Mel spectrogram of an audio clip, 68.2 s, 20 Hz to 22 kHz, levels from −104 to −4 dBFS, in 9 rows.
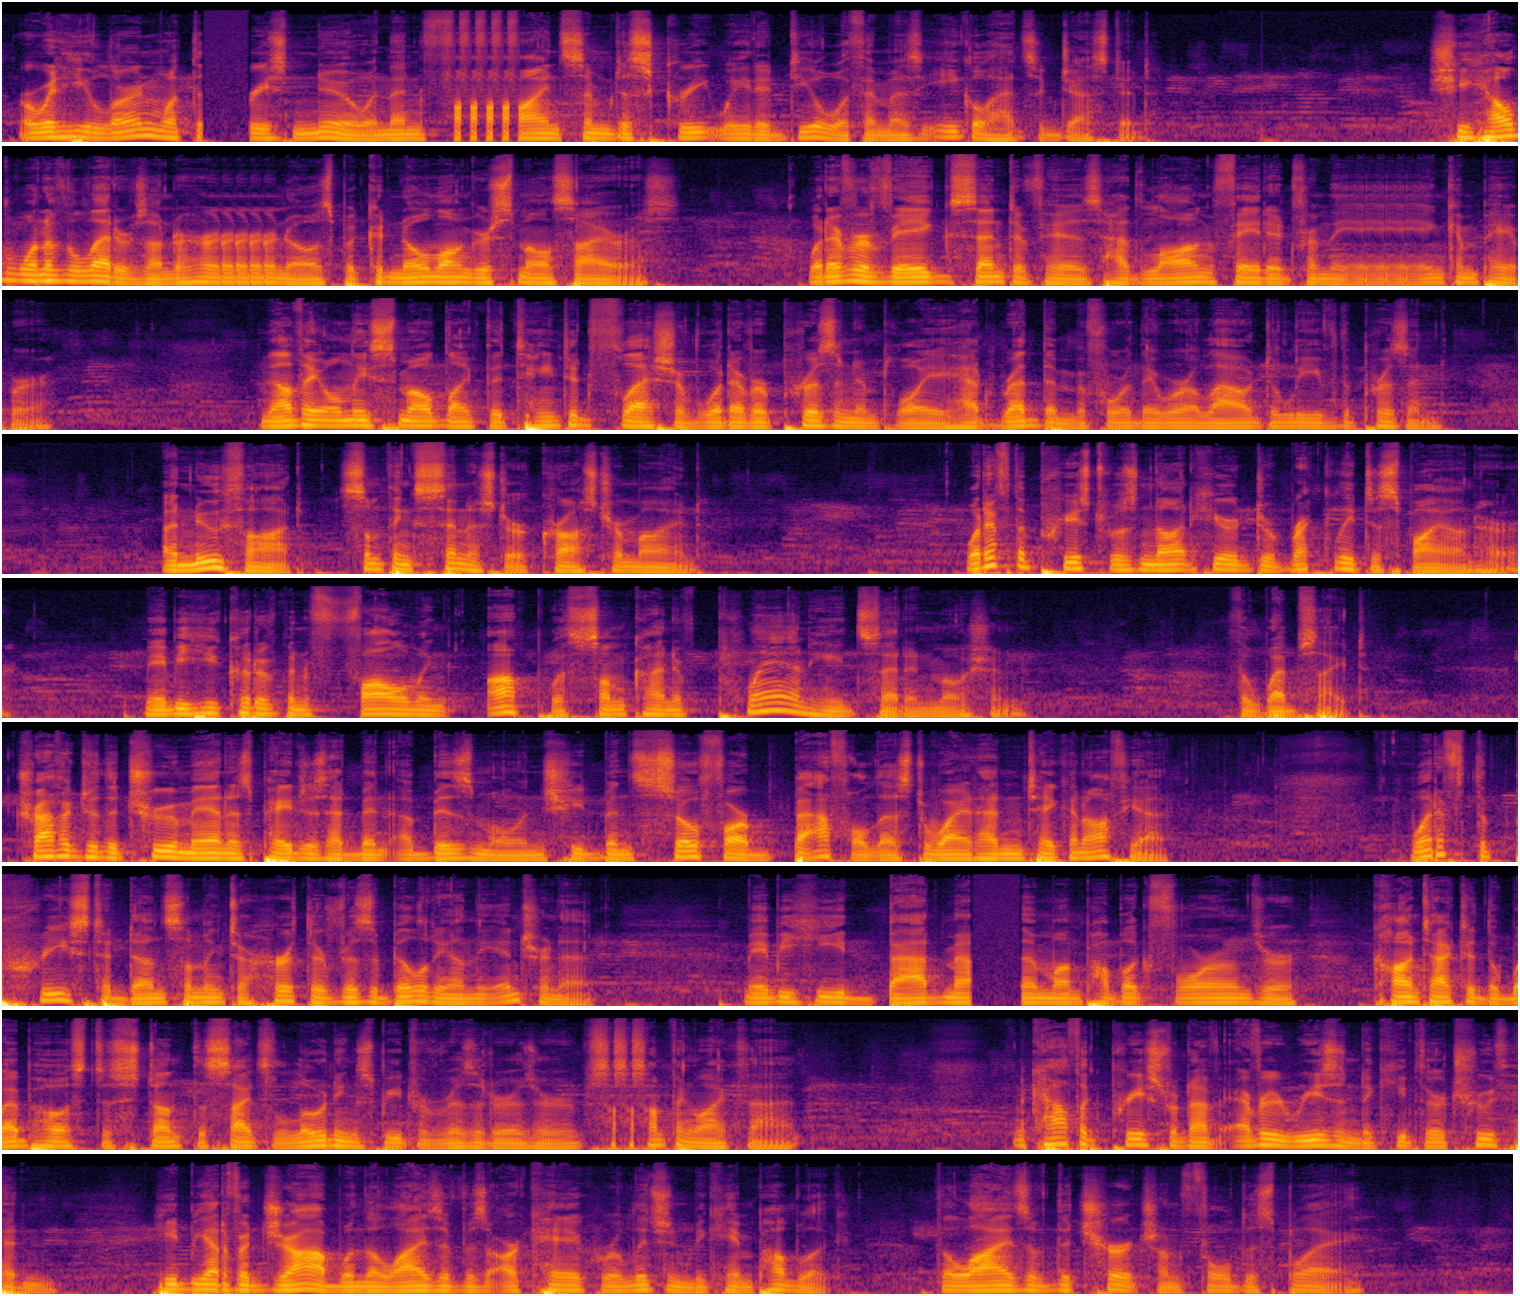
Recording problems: chatter from many people; faint; throughout; 30 dB below the speech
audio cutting out; at 1 s and at 50 s
audio stuttering; 4 times, first at 2 s

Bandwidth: 17.5 kHz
